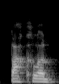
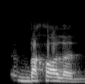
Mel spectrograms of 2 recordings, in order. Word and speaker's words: Bacolod: pronunciations, like incorrect, but like a backlog bull rope, was it? Bacolod, yeah, Bacolod bull rope match, yeah.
